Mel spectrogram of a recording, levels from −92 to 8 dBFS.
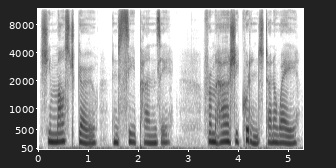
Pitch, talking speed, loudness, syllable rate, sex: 185 Hz, 135 wpm, -17 LUFS, 3.3 syllables/s, female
